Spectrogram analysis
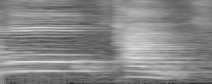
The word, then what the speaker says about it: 꽃안: 치읓은 발음하면 어떻게 되죠? 치읓은 디귿이 되지. 뭐 때문에? 음절의 끝소리 규칙. 음절의 끝소리 제축이 일어나는 거고 그 다음에 이제 여기가 비어있는 거야. 초성의 이응은 없는 거야. 그러니까 쉽게 넘어가. 그래서 얘는 어떻게 발음이 되는 거야? 연음이 그 다음에 일어나. 그래서 꼬단.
